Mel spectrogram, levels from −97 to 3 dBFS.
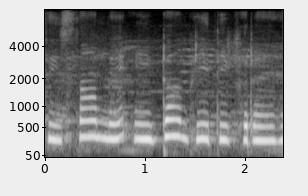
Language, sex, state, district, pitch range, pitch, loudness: Hindi, female, Jharkhand, Deoghar, 270-310 Hz, 280 Hz, -15 LUFS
